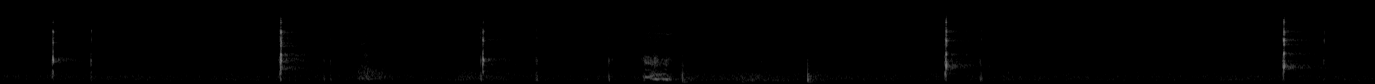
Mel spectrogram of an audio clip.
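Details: Hiccups: about five faint, abrupt clicking catches at irregular gaps in a quiet room.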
